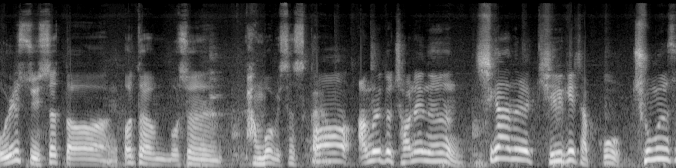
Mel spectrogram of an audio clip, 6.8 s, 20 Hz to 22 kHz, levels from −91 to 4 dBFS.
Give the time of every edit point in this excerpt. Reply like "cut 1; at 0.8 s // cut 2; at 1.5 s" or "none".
none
